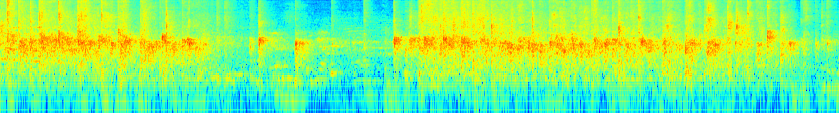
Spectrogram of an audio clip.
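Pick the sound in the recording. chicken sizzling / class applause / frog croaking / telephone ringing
class applause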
